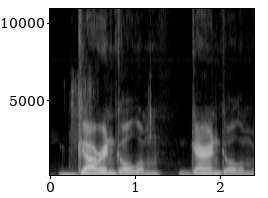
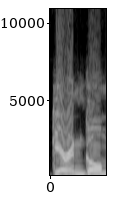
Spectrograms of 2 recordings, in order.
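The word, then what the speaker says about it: Garangolm: So Garen Golem, I think, is technically how you would pronounce it in one fluid motion.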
